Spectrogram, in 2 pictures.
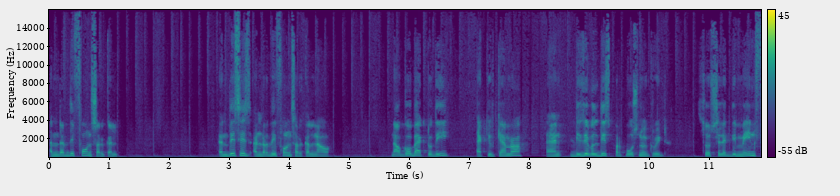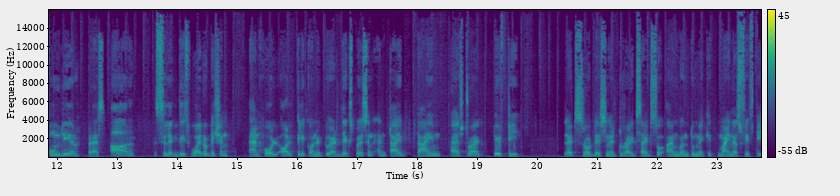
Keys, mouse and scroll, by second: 2.6-3.8 scroll, 4.0 scroll, 5.1 click, 7.3 click, 10.7 click, 12.5 r, 13.4 click, 15.8 click, 17.1-19.8 typing, 20.3 click, 21.6 click.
